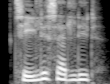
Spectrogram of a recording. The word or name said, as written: telesatellit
